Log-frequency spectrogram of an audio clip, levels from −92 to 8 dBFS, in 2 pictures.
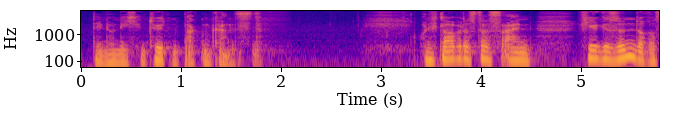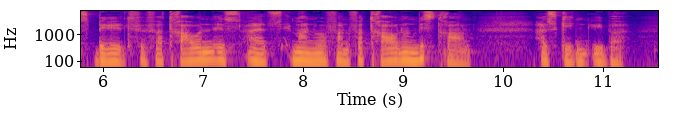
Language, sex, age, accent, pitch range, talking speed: German, male, 50-69, German, 100-120 Hz, 145 wpm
